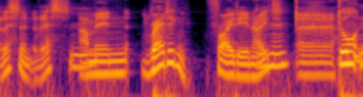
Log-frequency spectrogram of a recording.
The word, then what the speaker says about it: Reading: who decided right and we know that it's spelled the same as the you know the word reading but we're not going to call this place reading we're going to call it reading i'll ask them on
